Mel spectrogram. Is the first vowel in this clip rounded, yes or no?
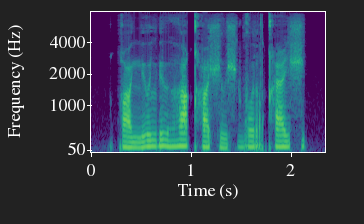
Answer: yes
